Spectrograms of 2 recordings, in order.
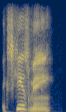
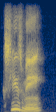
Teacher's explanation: your tone or pitch changes are abrupt and very high very low dropping and rising in Pitch very quickly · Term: drop rise intonation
